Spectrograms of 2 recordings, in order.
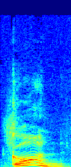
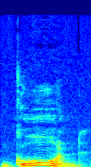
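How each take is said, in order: First: Said with a short southern English vowel. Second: Said with a longer Scottish vowel. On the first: "the short O in gone" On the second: "turns to gone"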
